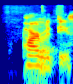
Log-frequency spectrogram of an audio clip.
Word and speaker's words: Parvati: Oh, for everyone listening, you can see my pinned tweet, but it's Parvati. So the first syllable is the strong one.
